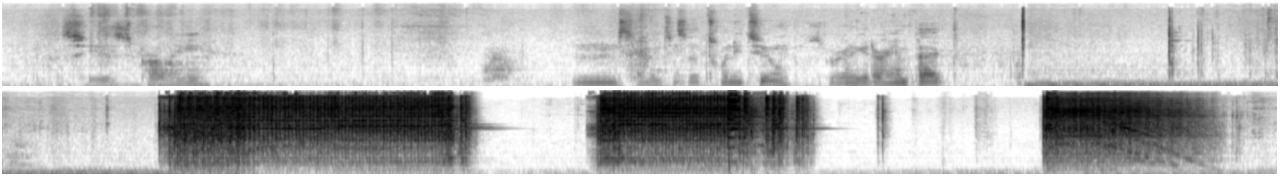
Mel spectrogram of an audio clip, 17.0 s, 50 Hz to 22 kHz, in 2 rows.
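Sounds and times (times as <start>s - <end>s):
impact wrench hammering: 9.6s - 11.8s, 12.4s - 14.0s, 15.4s - 16.7s.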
